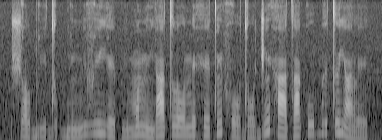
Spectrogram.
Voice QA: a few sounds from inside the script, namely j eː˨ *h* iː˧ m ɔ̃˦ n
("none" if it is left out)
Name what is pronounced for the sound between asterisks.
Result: p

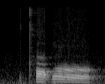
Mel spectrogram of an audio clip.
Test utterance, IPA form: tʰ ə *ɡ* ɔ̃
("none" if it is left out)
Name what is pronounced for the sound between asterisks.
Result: ɡ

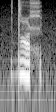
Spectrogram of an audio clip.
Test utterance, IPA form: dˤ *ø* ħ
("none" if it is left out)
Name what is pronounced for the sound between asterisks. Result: ø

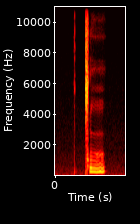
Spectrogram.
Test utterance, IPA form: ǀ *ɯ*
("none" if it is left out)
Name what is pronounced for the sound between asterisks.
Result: ɯ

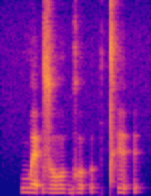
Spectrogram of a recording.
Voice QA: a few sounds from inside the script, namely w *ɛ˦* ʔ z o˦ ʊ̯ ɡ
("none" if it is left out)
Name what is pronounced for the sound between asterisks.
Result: ɛ˦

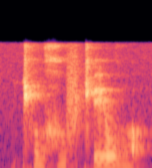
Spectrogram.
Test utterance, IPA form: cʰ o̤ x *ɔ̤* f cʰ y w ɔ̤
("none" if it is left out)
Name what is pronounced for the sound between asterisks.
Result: ɔ̤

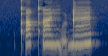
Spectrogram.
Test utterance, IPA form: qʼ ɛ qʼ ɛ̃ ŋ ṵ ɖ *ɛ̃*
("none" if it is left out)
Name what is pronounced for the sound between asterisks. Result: ɛ̃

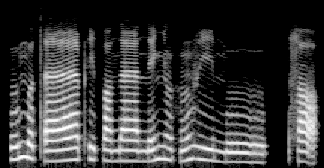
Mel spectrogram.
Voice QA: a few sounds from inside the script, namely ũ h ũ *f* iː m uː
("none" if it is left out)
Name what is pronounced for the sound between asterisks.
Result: v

